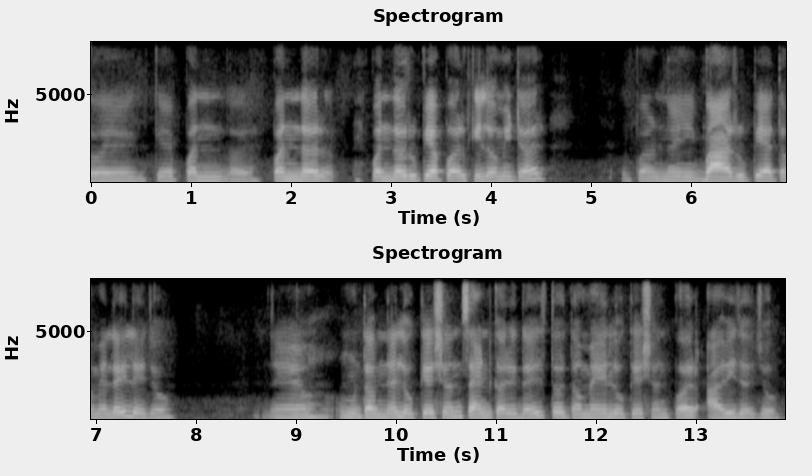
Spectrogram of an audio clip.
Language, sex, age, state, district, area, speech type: Gujarati, female, 18-30, Gujarat, Valsad, rural, spontaneous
